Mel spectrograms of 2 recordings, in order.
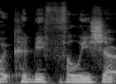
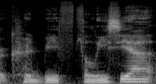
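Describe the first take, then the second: First: "Felicia" with a SH sound; Felicia as fuh-LEE-shuh. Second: "Felicia" with an S sound, no SH; Felicia as fuh-LEE-see-uh. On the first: Guessing a coworker's name on first read, "Felicia" said fuh-LEE-shuh. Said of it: "the first time I read her name". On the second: Guessing a coworker's name on first read, "Felicia" said fuh-LEE-see-uh. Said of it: "there's no S H in Felicia". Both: Shown as a demonstration.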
